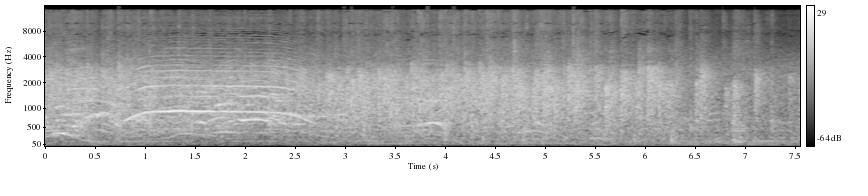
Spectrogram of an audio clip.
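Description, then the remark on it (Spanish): An audience breaks into sustained applause, a dense wash of clapping with cheering and shouted voices rising over it, gradually thinning toward the end into scattered claps. “Si lo denle el aplauso.”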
